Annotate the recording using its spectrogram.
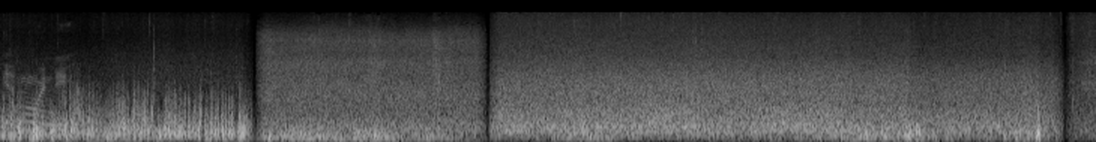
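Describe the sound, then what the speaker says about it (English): Strong wind on a coastal point at Moose Point State Park, Searsport, Maine, roars and buffets against the microphone in continuous gusts, broken by a few brief abrupt cuts. "Out in the point, it's getting windy."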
